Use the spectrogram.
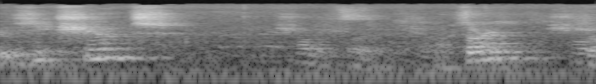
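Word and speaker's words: Scheutz: Did anybody know how to pronounce chute? Is it chutes? Sorry? Schuetz, right, thank you.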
